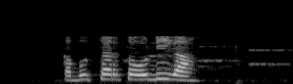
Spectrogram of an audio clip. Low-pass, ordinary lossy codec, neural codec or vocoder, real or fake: 3.6 kHz; AAC, 32 kbps; none; real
